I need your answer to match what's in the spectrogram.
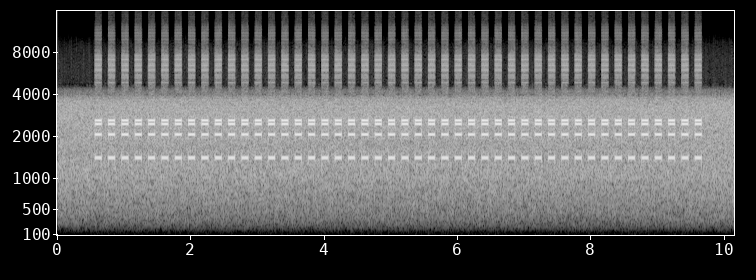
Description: Telephone call progress tone (North American plan), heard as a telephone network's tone, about 1400, 2050, 2450, 2600 Hz, 0.1 s on and 0.1 s off, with phone line noise. Off-hook warning tone.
